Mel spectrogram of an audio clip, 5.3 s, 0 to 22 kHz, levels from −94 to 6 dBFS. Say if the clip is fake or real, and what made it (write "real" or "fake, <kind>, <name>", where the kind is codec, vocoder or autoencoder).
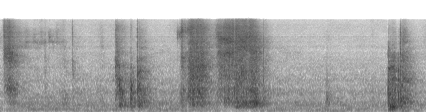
fake, codec, SNAC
